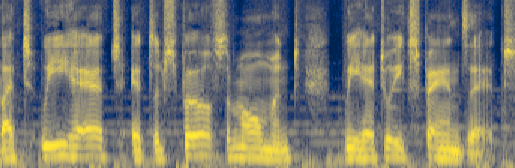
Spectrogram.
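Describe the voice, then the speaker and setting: With music in the background, a man of medium pitch speaks at a very slow pace. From Germany. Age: 80s+. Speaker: war veteran. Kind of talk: interview answer.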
